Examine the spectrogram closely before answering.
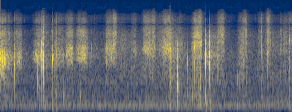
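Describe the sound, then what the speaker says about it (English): Sheet of paper folded in half again while making a paper snowflake, a few soft crisp rustles and creases close by, fairly quiet with no talking. "Fold it in half again."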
